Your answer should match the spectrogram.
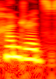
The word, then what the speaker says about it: hundred: Remember, the stress goes on hun, not dred.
